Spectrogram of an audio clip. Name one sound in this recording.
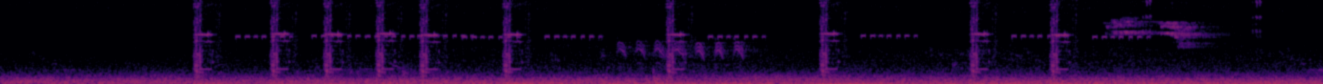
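Soft clicks tick quickly as a menu is browsed.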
